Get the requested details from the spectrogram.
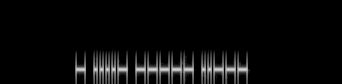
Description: Morse code, heard as a keyed tone, about 40 wpm, 700 Hz. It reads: T402
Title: Numbers - Contest Style - 4-Digit 40wpm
